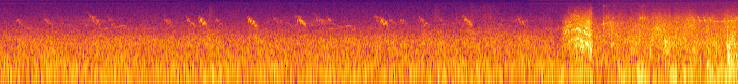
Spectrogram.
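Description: Faint, short, high chirps of small birds, scattered over a quiet background hiss. Near the end comes a louder rustle of a heavy padded jacket being pulled off.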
